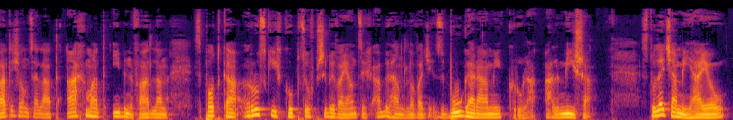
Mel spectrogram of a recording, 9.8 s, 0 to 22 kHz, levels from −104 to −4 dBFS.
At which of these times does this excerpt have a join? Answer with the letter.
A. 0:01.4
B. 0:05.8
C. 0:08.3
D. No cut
D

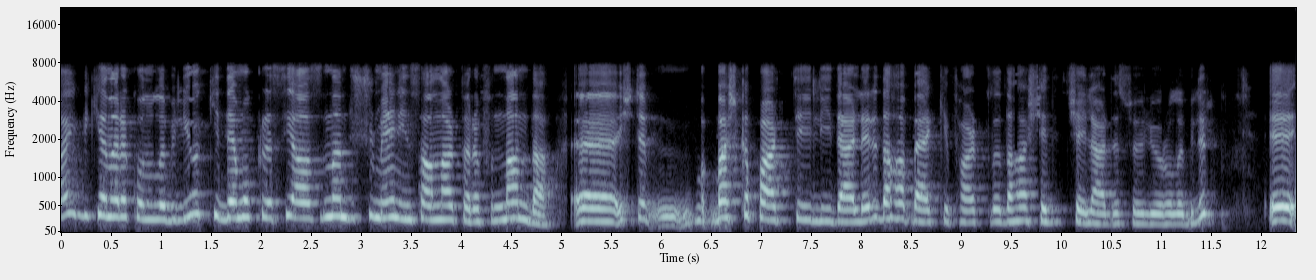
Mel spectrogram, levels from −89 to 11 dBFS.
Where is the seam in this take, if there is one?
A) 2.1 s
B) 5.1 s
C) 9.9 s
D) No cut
B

